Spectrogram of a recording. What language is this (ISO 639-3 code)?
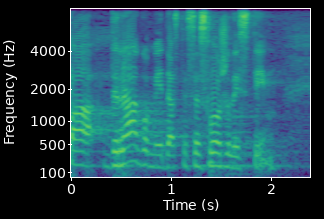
hrv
